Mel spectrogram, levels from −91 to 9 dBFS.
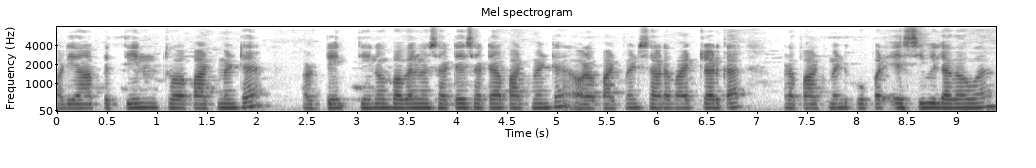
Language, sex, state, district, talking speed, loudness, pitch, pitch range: Hindi, male, Bihar, Muzaffarpur, 190 wpm, -25 LUFS, 145 Hz, 145-150 Hz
